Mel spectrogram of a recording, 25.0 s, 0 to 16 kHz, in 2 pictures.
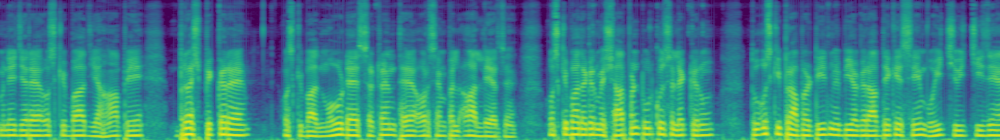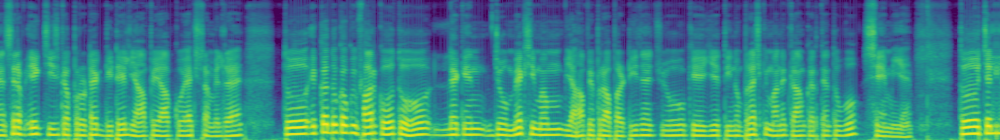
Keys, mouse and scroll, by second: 7.0-7.6 drag, 24.7-25.0 drag.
